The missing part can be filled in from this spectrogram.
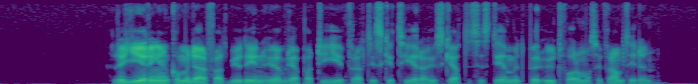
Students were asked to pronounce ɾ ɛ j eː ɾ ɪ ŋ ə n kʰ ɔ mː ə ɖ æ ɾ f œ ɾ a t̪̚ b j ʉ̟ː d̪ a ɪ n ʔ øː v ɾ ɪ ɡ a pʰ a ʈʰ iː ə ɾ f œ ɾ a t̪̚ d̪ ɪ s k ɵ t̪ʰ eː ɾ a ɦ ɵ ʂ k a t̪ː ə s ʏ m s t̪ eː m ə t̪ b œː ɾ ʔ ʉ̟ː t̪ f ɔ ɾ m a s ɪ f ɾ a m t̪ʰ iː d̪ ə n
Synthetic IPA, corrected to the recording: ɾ ɛ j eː ɾ ɪ ŋ ə n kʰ ɔ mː ə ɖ æ ɾ f œ ɾ a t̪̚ b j ʉ̟ː d̪ a ɪ n ʔ øː v ɾ ɪ ɡ a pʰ a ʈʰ iː ə ɾ f œ ɾ a t̪̚ d̪ ɪ s k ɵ t̪ʰ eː ɾ a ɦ ɵ ʂ k a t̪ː ə s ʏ s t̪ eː m ə t̪ b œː ɾ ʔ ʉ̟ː t̪ f ɔ ɾ m a s ɪ f ɾ a m t̪ʰ iː d̪ ə n

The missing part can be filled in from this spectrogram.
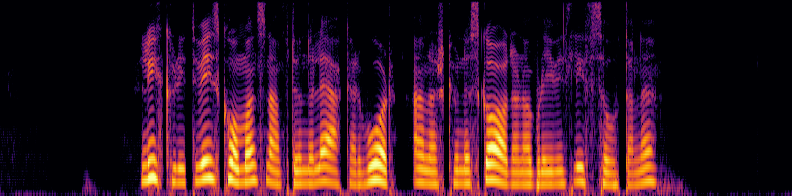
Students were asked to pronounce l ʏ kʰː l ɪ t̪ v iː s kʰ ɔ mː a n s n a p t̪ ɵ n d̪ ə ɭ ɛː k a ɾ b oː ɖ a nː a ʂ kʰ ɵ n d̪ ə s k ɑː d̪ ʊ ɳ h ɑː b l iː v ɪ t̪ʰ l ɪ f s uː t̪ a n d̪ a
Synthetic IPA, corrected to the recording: l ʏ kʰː l ɪ t̪ v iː s kʰ ɔ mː a n s n a p t̪ ɵ n d̪ ə ɭ ɛː k a ɾ v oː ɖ a nː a ʂ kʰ ɵ n d̪ ə s k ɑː d̪ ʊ ɳ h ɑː b l iː v ɪ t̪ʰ l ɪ f s uː t̪ a n d̪ ə

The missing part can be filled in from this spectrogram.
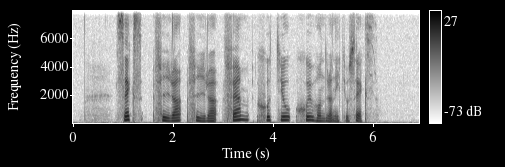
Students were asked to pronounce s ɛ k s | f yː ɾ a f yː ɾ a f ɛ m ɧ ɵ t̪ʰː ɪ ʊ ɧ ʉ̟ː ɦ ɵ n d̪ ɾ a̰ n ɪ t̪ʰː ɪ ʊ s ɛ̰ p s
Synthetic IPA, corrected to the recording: s ɛ k s | f yː ɾ a f yː ɾ a f ɛ m ɧ ɵ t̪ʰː ɪ ʊ ɧ ʉ̟ː ɦ ɵ n d̪ ɾ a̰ n ɪ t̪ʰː ɪ ʊ s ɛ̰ k s

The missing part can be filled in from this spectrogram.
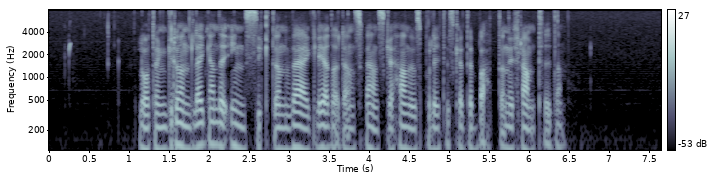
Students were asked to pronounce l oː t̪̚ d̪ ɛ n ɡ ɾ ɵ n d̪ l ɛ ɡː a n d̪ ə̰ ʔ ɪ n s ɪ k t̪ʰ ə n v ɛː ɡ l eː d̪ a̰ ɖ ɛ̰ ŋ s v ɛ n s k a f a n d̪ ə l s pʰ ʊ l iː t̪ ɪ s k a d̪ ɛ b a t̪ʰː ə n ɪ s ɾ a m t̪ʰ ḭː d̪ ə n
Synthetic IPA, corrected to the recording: l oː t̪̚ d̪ ɛ n ɡ ɾ ɵ n d̪ l ɛ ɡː a n d̪ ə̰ ʔ ɪ n s ɪ k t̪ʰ ə n v ɛː ɡ l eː d̪ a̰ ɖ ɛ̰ n s v ɛ n s k a h a n d̪ ə l s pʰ ʊ l iː t̪ ɪ s k a d̪ ɛ b a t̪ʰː ə n ɪ f ɾ a m t̪ʰ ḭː d̪ ə n

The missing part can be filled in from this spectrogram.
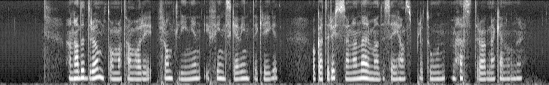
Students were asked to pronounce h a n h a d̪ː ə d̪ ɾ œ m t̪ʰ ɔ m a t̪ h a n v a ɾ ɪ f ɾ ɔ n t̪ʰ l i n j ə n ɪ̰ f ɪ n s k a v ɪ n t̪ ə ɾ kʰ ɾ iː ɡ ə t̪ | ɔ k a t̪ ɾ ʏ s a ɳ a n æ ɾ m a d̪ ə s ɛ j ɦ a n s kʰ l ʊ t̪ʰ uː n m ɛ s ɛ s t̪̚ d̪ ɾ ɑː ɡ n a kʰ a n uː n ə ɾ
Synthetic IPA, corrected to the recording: h a n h a d̪ː ə d̪ ɾ œ m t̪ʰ ɔ m a t̪ h a n v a ɾ ɪ f ɾ ɔ n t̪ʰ l i n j ə n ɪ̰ f ɪ n s k a v ɪ n t̪ ə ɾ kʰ ɾ iː ɡ ə t̪ | ɔ k a t̪ ɾ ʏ s a ɳ a n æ ɾ m a d̪ ə s ɛ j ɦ a n s pʰ l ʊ t̪ʰ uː n m ɛ h ɛ s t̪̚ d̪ ɾ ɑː ɡ n a kʰ a n uː n ə ɾ

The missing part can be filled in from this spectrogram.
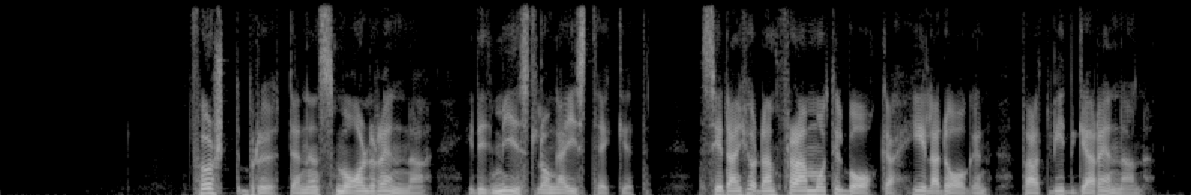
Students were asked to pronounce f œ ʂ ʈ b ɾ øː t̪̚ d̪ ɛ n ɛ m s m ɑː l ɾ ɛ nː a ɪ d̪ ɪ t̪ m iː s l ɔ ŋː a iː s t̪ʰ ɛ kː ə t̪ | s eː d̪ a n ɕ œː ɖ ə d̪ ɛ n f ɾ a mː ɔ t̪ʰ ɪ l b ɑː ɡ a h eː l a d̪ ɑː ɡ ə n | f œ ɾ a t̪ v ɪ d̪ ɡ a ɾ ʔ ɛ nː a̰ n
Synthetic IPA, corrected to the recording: f œ ʂ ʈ b ɾ øː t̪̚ d̪ ɛ n ɛ n s m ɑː l ɾ ɛ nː a ɪ d̪ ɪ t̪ m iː s l ɔ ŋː a iː s t̪ʰ ɛ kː ə t̪ | s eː d̪ a n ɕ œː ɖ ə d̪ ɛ n f ɾ a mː ɔ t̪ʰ ɪ l b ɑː k a h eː l a d̪ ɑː ɡ ə n | f œ ɾ a t̪ v ɪ d̪ ɡ a ɾ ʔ ɛ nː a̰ n

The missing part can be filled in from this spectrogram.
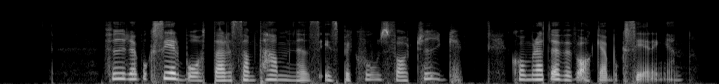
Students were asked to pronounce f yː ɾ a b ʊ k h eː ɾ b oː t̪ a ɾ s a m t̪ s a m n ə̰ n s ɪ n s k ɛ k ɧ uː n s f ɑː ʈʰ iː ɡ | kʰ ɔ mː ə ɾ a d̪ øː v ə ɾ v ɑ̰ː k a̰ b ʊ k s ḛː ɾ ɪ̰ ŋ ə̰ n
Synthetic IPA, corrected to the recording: f yː ɾ a b ʊ k s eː ɾ b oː t̪ a ɾ s a m t̪ h a m n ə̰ n s ɪ n s p ɛ k ɧ uː n s f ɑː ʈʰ yː ɡ | kʰ ɔ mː ə ɾ a t̪ øː v ə ɾ v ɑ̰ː k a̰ b ʊ k s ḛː ɾ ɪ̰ ŋ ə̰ n

